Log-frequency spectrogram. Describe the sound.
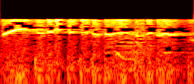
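Human whistling directed at a whistle-activated key finder keychain: a continuous, high, warbling whistle that wavers in pitch throughout, over a low rumbling background.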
